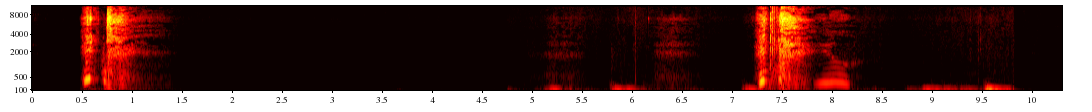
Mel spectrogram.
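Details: Female with a bad head cold and unbearable nasal tickle: two forceful sneezes separated by quiet breaths and sniffing, with a voiced sigh after the second.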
